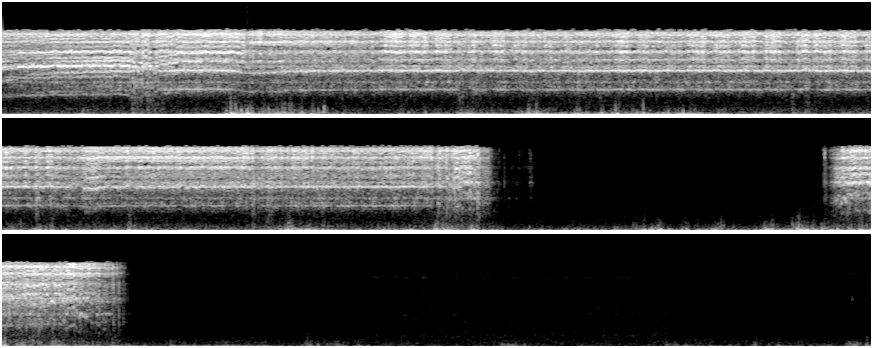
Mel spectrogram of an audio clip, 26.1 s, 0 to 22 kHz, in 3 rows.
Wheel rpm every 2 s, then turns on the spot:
200, 230, 230, 230, 230, 230, 160, 0, 100, 30, 0, 0, 0.
none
